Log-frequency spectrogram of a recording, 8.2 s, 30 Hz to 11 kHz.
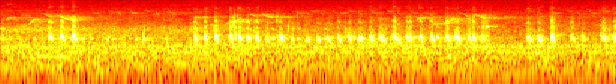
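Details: Toads in amplexus, Japanese common toad, at Kawaguchiko Field Center, Japan, 22 April 2018. Strings of fast, low, knocking pulses arrive in several bursts separated by short pauses, with thin falling whistles above.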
